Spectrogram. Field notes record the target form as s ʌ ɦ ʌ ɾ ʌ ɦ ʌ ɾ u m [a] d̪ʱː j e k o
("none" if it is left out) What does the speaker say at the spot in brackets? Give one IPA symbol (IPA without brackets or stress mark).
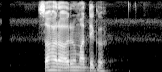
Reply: ʌ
